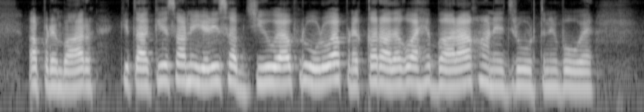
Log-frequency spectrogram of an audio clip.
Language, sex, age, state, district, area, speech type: Dogri, female, 30-45, Jammu and Kashmir, Samba, rural, spontaneous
